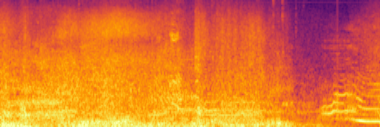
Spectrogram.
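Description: A fiery spell roars and crackles.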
